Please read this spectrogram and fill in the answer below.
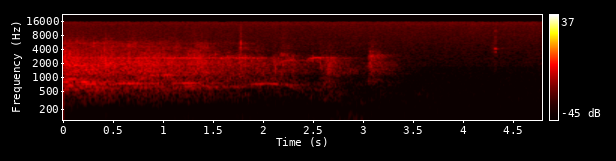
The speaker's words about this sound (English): Clap your hands and be seated.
